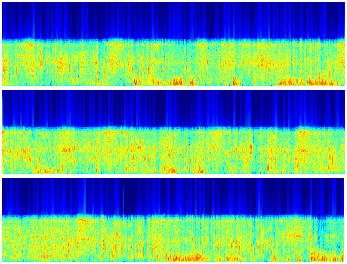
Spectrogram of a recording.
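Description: Ice skate blades scraping and crackling over rough natural canal ice as the skaters glide and push off, a continuous gritty hiss with many small clicks.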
